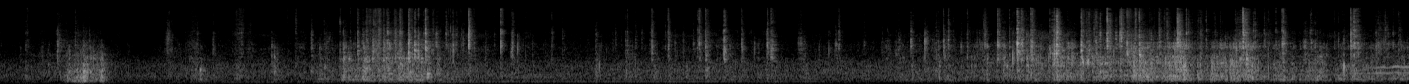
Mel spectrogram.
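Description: A plastic toddler tricycle pushed over concrete, its hard plastic wheels rolling and rattling with quick clicks. The rattling comes in two spells, a short one a few seconds in and a longer one near the end.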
